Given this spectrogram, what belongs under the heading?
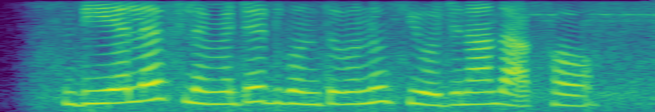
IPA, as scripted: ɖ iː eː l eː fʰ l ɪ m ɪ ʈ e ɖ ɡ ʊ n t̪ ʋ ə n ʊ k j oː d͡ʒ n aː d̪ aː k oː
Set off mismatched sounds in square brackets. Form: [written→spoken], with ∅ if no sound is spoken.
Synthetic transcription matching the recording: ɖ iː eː l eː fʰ l ɪ m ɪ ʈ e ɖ ɡ ʊ n t̪ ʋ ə n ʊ k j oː d͡ʒ n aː d̪ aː [k→kʰ] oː

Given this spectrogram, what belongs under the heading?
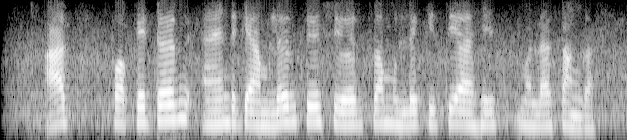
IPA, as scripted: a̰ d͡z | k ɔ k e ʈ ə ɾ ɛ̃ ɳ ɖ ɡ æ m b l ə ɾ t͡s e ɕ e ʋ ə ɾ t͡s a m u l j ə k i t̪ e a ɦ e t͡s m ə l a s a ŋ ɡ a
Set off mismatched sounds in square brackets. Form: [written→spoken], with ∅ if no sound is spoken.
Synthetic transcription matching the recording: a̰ d͡z | [k→p] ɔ k e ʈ ə ɾ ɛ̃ ɳ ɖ ɡ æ m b l ə ɾ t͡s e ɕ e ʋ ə ɾ t͡s a m u l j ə k i t̪ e a ɦ e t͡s m ə l a s a ŋ ɡ a

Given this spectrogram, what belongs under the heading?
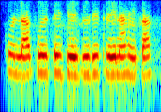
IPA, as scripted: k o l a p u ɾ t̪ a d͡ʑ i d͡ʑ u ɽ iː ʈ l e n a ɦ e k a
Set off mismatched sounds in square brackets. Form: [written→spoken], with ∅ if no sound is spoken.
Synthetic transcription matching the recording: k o l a p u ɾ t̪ [a→e] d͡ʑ [i→e] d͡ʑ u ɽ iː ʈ [l→ɾ] e n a ɦ e k a

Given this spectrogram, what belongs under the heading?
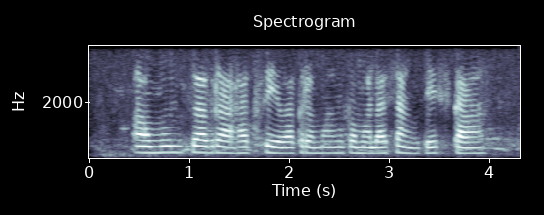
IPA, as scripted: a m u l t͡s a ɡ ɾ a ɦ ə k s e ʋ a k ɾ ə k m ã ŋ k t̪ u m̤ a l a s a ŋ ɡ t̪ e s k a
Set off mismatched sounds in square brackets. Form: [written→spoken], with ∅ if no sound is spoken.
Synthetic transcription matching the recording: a m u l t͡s a ɡ ɾ a ɦ ə k s e ʋ a k ɾ ə [k→∅] m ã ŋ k t̪ u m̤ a l a s a ŋ ɡ t̪ e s k a

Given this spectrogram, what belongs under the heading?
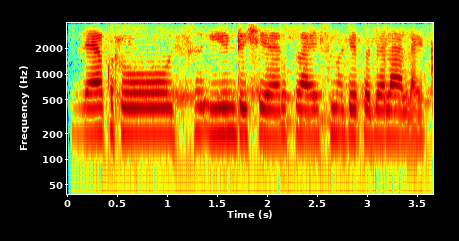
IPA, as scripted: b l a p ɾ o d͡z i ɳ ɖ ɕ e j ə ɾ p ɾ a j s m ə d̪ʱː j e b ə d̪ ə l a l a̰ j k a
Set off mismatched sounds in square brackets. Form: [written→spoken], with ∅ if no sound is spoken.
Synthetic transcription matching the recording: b l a [p→k] ɾ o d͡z i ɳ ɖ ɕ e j ə ɾ p ɾ a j s m ə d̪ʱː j e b ə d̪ ə l a l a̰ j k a

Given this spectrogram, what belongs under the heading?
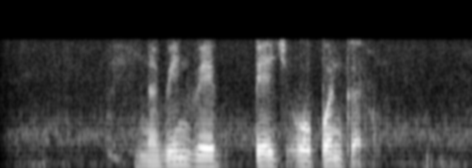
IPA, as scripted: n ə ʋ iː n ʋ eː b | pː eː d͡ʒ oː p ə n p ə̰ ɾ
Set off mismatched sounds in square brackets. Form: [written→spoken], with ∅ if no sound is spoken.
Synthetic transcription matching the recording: n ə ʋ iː n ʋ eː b | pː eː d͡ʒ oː p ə n [p→k] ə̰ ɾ

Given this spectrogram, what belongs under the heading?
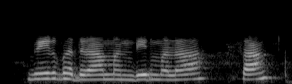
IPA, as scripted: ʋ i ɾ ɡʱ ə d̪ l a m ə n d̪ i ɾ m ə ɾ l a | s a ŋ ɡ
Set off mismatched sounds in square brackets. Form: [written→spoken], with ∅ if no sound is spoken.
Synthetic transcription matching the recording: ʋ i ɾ [ɡʱ→bʱ] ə d̪ [l→ɾ] a m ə n d̪ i ɾ m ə [ɾ→∅] l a | s a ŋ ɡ

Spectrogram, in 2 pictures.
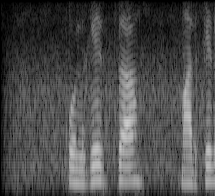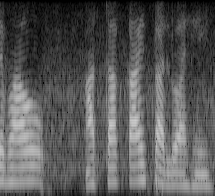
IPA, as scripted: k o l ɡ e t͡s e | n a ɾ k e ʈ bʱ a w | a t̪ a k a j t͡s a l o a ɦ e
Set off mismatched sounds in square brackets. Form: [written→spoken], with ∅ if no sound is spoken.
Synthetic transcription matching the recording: k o l ɡ e t͡s [e→a] | [n→m] a ɾ k e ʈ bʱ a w | a t̪ a k a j t͡s a l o a ɦ e

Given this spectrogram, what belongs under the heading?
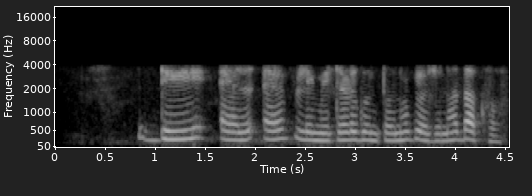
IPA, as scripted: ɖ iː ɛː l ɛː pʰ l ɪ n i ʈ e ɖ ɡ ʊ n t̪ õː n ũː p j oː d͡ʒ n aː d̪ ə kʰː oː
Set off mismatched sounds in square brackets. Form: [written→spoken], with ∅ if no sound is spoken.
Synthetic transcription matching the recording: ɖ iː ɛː l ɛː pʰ l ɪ [n→m] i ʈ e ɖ ɡ ʊ n t̪ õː n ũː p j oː d͡ʒ n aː d̪ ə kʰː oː

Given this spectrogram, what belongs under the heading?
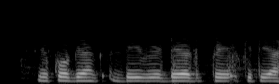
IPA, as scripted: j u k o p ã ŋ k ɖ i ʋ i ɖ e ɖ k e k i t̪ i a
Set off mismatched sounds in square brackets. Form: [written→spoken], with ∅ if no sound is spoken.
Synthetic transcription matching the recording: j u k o [p→b] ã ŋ k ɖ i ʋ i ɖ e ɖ [k→p] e k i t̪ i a

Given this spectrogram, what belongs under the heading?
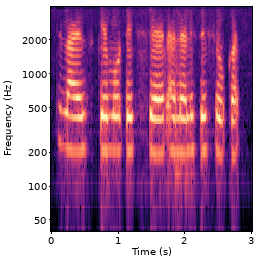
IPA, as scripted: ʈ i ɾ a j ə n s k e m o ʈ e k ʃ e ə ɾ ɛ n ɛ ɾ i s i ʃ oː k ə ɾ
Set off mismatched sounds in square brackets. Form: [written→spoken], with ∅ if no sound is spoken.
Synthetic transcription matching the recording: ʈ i [ɾ→l] a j ə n s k e m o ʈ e k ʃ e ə ɾ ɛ n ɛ [ɾ→l] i s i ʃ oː k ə ɾ

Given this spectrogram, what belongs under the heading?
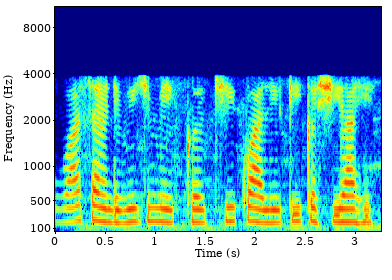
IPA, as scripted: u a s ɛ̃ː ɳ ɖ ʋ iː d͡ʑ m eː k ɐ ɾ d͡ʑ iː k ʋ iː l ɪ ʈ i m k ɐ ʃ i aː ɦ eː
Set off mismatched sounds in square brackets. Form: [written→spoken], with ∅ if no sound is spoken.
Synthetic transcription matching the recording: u a s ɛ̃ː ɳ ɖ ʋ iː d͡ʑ m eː k [ɐ→ə] ɾ d͡ʑ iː k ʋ [iː→aː] l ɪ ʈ i [m→∅] k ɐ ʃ i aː ɦ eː

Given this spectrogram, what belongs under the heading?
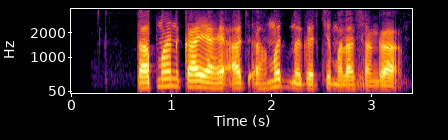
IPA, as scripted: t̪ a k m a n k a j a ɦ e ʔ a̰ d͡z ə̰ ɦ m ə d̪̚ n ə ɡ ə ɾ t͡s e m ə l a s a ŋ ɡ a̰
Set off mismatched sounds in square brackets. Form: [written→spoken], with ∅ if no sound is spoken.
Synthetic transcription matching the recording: t̪ a [k→p] m a n k a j a ɦ e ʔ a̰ d͡z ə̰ ɦ m ə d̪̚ n ə ɡ ə ɾ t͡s e m ə l a s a ŋ ɡ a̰

